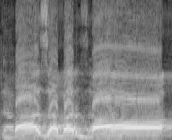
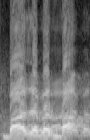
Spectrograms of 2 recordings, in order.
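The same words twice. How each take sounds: First: The vowel is stretched out long. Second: The vowel is cut off with a jerk. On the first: "जबर को खींच कर नहीं पढ़ना ... ये गलत है" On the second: "जबर को झटके से नहीं पढ़ना ... ये भी गलत है"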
